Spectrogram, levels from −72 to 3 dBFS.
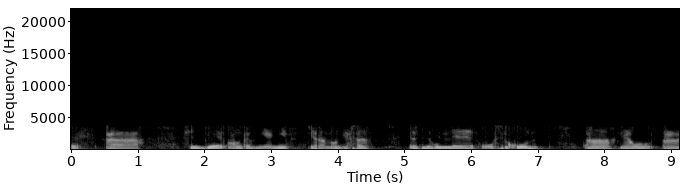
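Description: Tandem speech coding affects the whole of this speech clip. It was decoded and re-coded by two low-rate speech codecs in a row, so the second worked on the first's damage. The result is rough, muffled and warbly, with nothing above 3.8 kHz. That fits G.729A feeding G.723.1 via G.711.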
